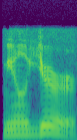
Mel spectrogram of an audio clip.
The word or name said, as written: milieu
